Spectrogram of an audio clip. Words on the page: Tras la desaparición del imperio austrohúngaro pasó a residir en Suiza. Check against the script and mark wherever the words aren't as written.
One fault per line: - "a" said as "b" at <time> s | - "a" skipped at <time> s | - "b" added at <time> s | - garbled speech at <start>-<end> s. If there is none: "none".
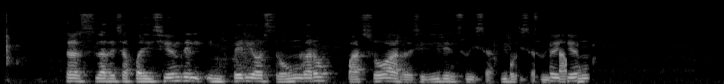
- garbled speech at 5.0-5.9 s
